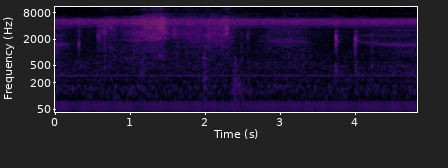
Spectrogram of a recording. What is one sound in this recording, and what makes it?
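Paper rustles as pages of a booklet are turned.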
